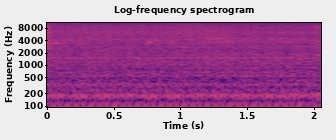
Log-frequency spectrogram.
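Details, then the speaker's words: 1966 Ford Country Sedan V8 on first start after an engine overhaul, still cold: a low, steady, even burble with a deep exhaust note and no skips or ticks, idling well. "it's idling holy crap it's idling good too"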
